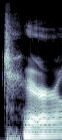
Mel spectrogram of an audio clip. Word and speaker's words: Tyrrell: There's like a little sound that we don't make in Yeah. English. Tyrrell. It's more like Tyrrell.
